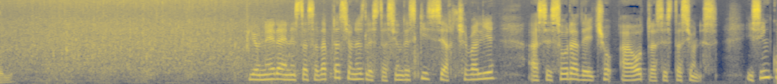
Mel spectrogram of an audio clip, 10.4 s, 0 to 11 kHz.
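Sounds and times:
mountain river water flowing: 0.0 - 7.0
speech: 3.3 - 10.3.

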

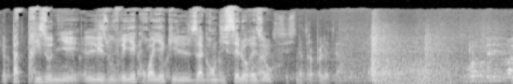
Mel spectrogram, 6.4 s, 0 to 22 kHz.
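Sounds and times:
speech: 0.0 - 5.1
heavy metal bunker door to a metro station slamming shut: 4.5 - 6.0.

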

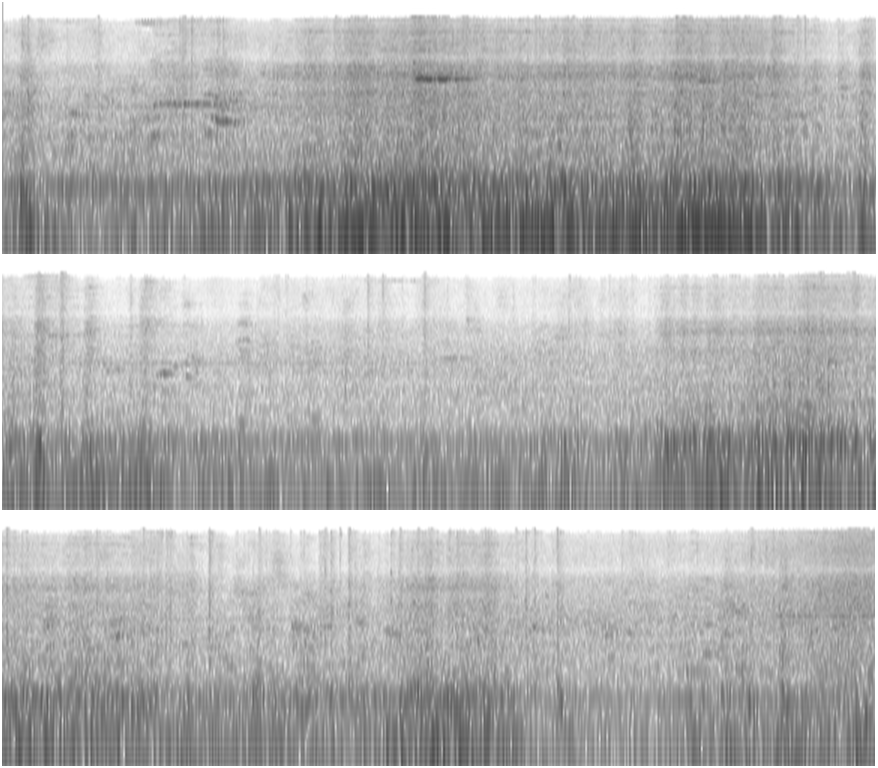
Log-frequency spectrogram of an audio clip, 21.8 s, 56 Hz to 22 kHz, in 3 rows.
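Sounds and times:
tram cars rolling along rails: 0.0 - 21.8
high tram squeal: 3.4 - 4.0.

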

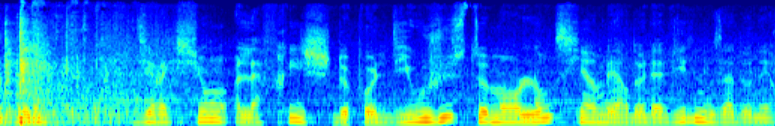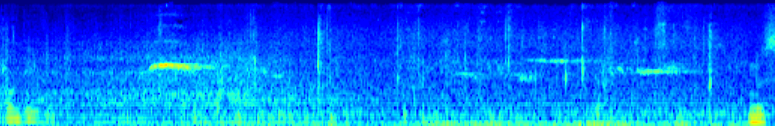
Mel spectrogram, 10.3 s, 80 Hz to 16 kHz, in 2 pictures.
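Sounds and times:
steady outdoor hum: 0.0 - 10.3
speech: 1.0 - 5.7, 10.2 - 10.3
bird calls and chirps at an industrial wasteland in Kladno: 6.1 - 7.2, 8.0 - 10.0.

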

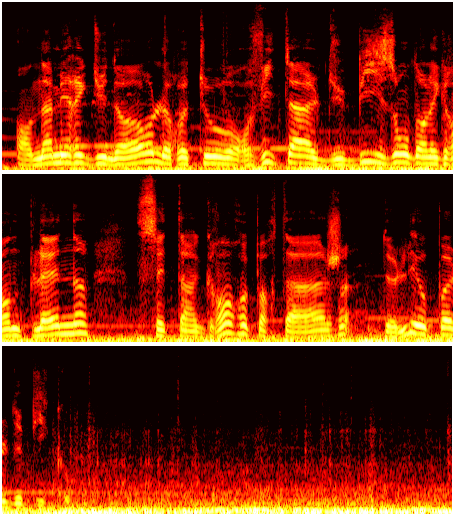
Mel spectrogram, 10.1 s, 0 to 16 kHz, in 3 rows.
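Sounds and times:
speech: 0.1 - 7.6
small car driving across the yellowed Alberta plains in strong gusty wind: 6.7 - 10.1.

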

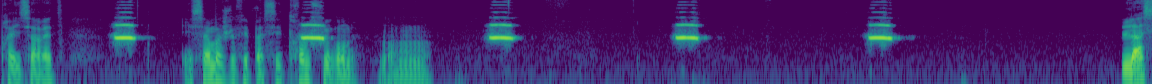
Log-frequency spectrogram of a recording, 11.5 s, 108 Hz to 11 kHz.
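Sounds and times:
speech: 0.0 - 0.8, 1.8 - 4.4, 11.2 - 11.5
recorded Eurasian pygmy owl call played from a device: 1.1 - 1.6, 2.9 - 3.4, 4.8 - 5.3, 6.7 - 7.2, 8.6 - 9.3.

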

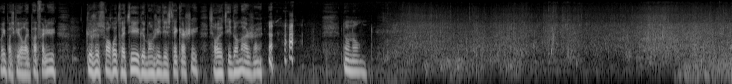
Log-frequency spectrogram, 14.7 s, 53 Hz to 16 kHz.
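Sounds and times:
speech: 0.0 - 5.9, 6.8 - 7.4
harbour water lapping around light boats moored to a pontoon in a port: 7.4 - 14.6.

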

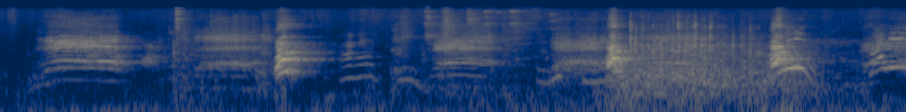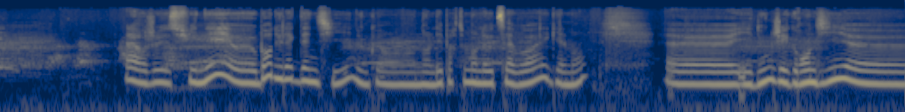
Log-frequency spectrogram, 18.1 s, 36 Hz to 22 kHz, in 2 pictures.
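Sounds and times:
noisy rustling: 0.0 - 11.4
herd animals bleating at feeding time on an organic farm in France: 0.4 - 2.7, 4.2 - 6.9, 8.0 - 9.6, 10.7 - 11.4, 12.5 - 14.5, 16.3 - 17.5
speech: 10.4 - 18.0.

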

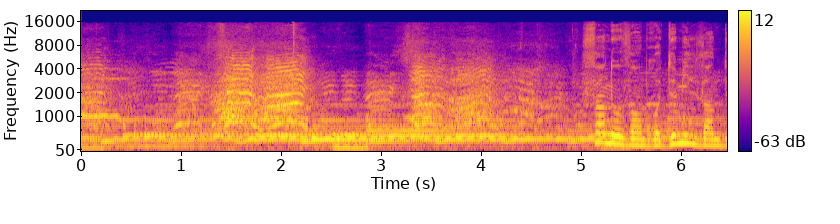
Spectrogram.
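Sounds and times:
large crowd of young people in China shouting angry slogans: 0.0 - 5.0
speech: 5.2 - 6.4.

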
